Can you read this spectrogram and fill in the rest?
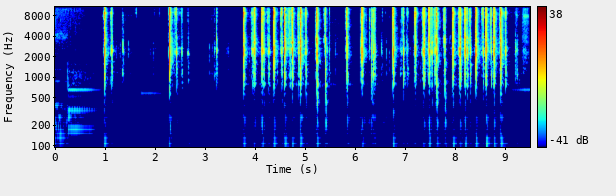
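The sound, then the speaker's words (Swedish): Rapid clicking of someone typing on a computer keyboard, with a few scattered keystrokes at first and then a steady, busy run of taps, with no voices. “Den beteendemässiga biometriska identifikationen vi får via tangentbordet, känt som knapptrycksdynamik eller på engelska keystroke dynamics, blir förstås bara bättre över tid.”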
